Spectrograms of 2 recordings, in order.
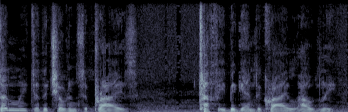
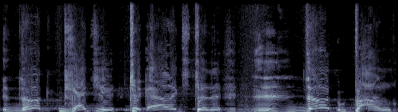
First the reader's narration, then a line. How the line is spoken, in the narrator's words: Tuffy explained between sobs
